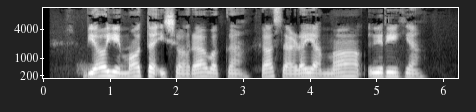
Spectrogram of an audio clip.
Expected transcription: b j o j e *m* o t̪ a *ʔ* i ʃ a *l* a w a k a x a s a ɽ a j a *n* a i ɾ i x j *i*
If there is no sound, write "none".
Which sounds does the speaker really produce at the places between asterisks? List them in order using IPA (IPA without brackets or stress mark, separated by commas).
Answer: m, ʔ, ɾ, m, a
